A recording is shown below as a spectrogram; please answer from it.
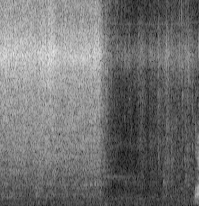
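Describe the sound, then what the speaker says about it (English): Green beans are washed under cold running water at a kitchen sink: a loud, steady tap rush for about two seconds, then it cuts off to quiet drips and handling, with a brief splash at the end. "Wash them all in cold water."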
